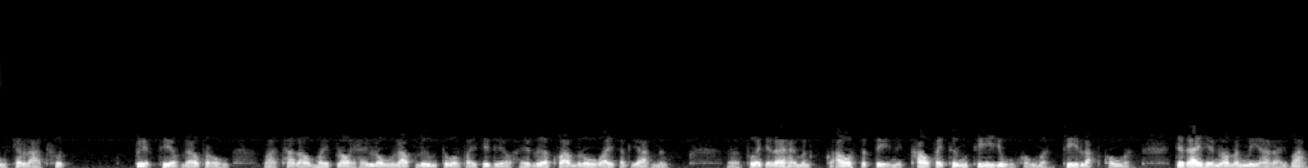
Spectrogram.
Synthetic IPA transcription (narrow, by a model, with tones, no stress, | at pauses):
ŋt͡ɕa˧la̰ː˨˩t̪̚fu˧˩t̪̚ | pli˨˩ək̚t̪ʰi˧˥˩əp̚lɛ̰ː˧˥˩wpʰɾa̰˧ʔo˧ŋ | wa̰ː˧˩t̪ʰaː˧˩ɾa˧wma˧˥˩jplɔː˨˩jɦa˧˩jlo˧˦ŋla˧˩p̚lɯː˧˩mt̪u˧ɐpa˧jt̪ʰiː˧˩di˧əwha˨˩jlɯ˨˦ɐkʰwaː˧mɾuː˧˩˨wa˧˥˨jsa˧˩k̚jaː˨˩ŋnɯ˨˩ŋ | ʔaː˧˩pʰɯ˧ɐt͡ɕa˧˩da˧˩jɦa˨˩jma˧˥˨n | ʔa˧wsa˧t̪ḭ˧˨ʔniː˧˩kʰa˧˩wpa˧jt̪ʰɯ˨˦ŋt̪ʰiː˧˥˩juː˨˩kʰɔː˨˦ŋma˧˥˨nt̪ʰiː˧˥˩la˧˩p̚kʰɔː˨˦ŋma˧˥nt͡ɕa˧˩da˧˩˨jɦe˧˦nwaː˧˩ma˧˥˨nmiː˧ʔa̰˧ɾa˧jbaː˧˩ŋ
